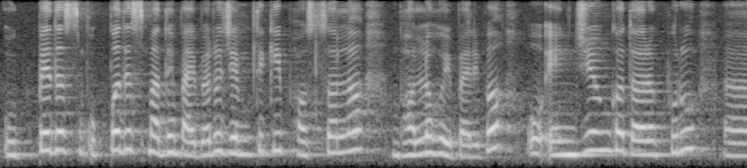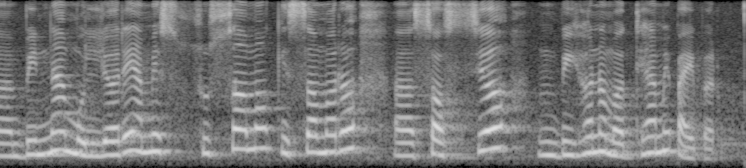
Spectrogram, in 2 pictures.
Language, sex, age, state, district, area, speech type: Odia, female, 18-30, Odisha, Nayagarh, rural, spontaneous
